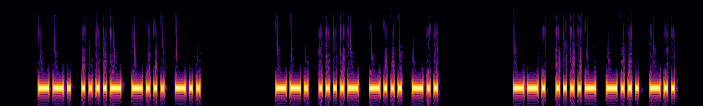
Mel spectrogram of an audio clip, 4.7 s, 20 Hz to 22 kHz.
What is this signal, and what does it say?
Morse code, heard as a keyed tone, about 51 wpm, 700 Hz. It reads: G4BD G4BD G4BD
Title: DXCC-100 Call Signs - 4 Characters - Repeated 3x - 50wpm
